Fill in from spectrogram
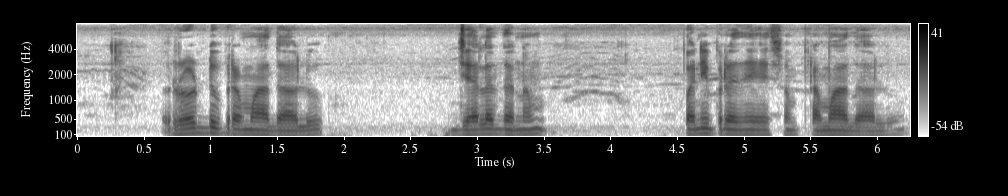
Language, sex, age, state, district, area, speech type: Telugu, male, 18-30, Andhra Pradesh, Sri Balaji, rural, spontaneous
